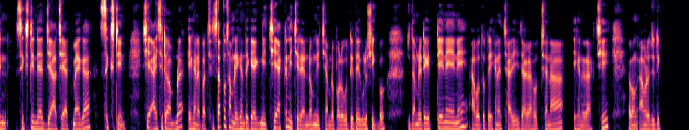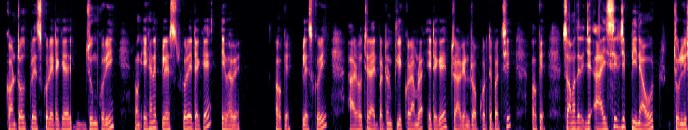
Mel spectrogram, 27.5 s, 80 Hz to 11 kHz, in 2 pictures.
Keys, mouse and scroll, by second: 6.3-12.6 drag, 12.6-13.1 ctrl+scroll down 1, 14.7-21.0 middle drag, 21.0-23.0 right drag, 23.0-23.8 ctrl+scroll up 1, 24.1-24.4 ctrl+scroll down 1, 25.6-27.5 drag.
